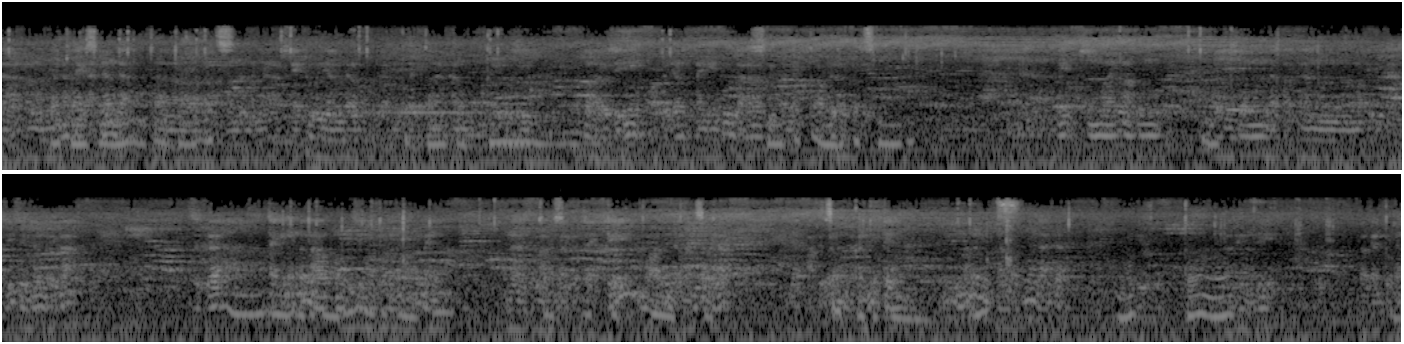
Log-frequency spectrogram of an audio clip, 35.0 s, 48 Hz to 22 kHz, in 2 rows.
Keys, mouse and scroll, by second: 0.0-3.3 drag, 3.5-6.1 right drag, 6.1 middle click, 6.5 click, 11.7-13.9 middle drag, 12.3 Tab, 13.9 Tab, 16.8 Tab, 21.0 click, 22.1 click, 23.5-25.2 right drag, 24.5 Tab, 28.3-29.4 drag, 29.4 right click, 30.1 click, 31.3 g.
